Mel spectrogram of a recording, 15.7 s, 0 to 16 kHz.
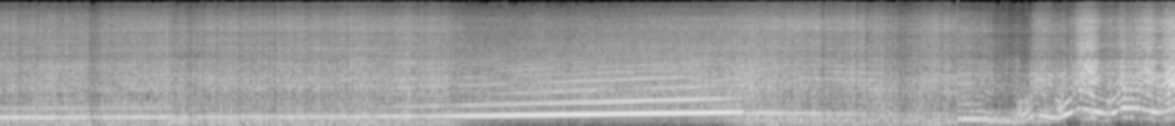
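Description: A Yamaha R6's inline-four engine runs at freeway speed, its pitch climbing slowly over about ten seconds as the bike gathers speed, over a steady rush of wind noise. Near the end the engine is revved up and down several times in quick succession.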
